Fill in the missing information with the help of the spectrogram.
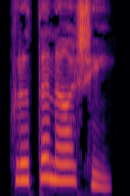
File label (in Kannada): "ಕೃತನಾಶಿ", Kannada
